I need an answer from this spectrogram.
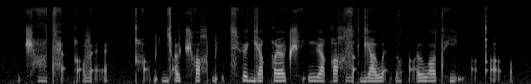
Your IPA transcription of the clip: t͡ʃʰ ɑ̤ tʰ æ̰ q ɑ̰ v æ̰ | qʰ ɑ̰ ɓ ḭ ɟ ɑ̰ ʊ̯ t͡ʃʰ ɔ χ ɓ ḭ t͡sʰ ø ɡʲ ø q y ʊ̯ t͡ʃʰ ḭ ɲ y ə̯ q ɔ χ z ɑ̰ ɡʲ ɑ w æ̰ ɗ ɔ̤ ʔ ɑ̰ ʊ̯ w ɔ tʰ j ḭ ʔ ɑ̰ qʼ ɔ̰ ʔ

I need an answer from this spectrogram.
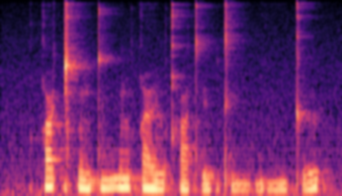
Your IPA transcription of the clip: q ø ǀʰ ɵ n t uː n q iː n qʰ œ tʼ e p tʼ iː ɓ iː kʼ ø

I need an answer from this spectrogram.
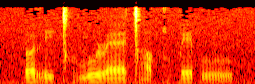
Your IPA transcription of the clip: ɤ r iː ǀʰ ɔ̤ m u ɹ ɛː ɡ͡ǀ aː q ɔ̤ p e p uː

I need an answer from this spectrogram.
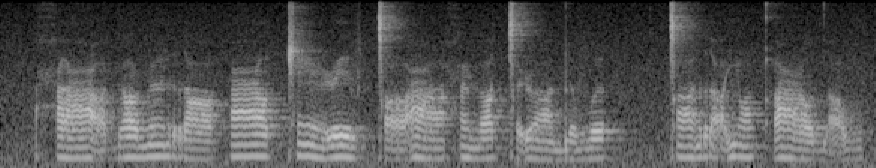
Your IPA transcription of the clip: ħ ɐ˨ ʕ ɑ̰˨ ɡ ɑ˧ ɳ ə̃˦ r ɑ˨ | ʕ ɒ˦ ǁ ẽ˦˨ ɭ e˦˨ v ǀ ɑ̰˦ ʕ ɑ̃˨ ħ ə̃˦˨ ɳ ɑ˦ ǀ ə̰˧ ɭ ɑ̃˨ d ə˨ v ə˦ | ǀ ɑ̃˧ r ɑ̰˦ j ɔ̃˦ qʼ ə˦ ʕ ɔ˨ d ɑ̰˧ v

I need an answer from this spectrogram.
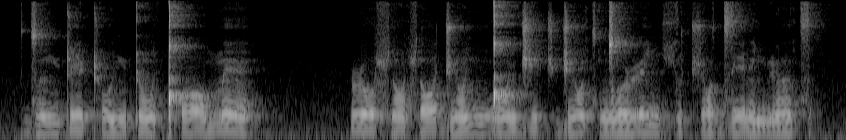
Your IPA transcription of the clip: d͡z õ˧ ɲ ʈ e˧ ʈʰ o˩˧ ɲ ʈ õ˩˧ ǃʰ ɔ˩˧˩ m ɛ̃˥˨ | ɭ o˥˨ ɬ ɾ ɔ̃˩˧˩ ɬ ɾ ɔ˨˥ d͡ʒ ɔ̃˨˥ ɲ ŋ͡ǃ ɔ̃˨˥ d͡ʒ e˨˥ t͡ʃ d͡ʒ ɔ̃˨˥ t͡s ŋ͡ǀ o˩˧ ɭ e˥˨ ɲ ç o˩ t͡ʃ ɔ˩˧ d͡z e˧ ɾ ɛ̃˩ ɲ ɭ ɐ̃˨˥ t͡s

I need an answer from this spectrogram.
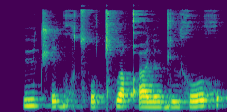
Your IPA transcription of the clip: y t͡ʃʼ e ɡ u x t͡sʼ o ǀʰ u qʼ ø l ø ɡ i l x o x

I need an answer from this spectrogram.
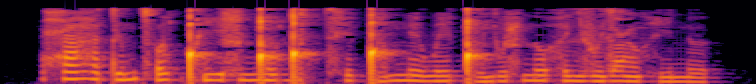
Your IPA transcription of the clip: ħ a ɦ a t ɨ m t͡sʼ o l ǃʼ i ɬ ɨ ŋ͡ǃ o ɡ͡ǃ i t t͡sʰ e ɡ͡ǃ ɐ m n e w e ɡ͡ǃ o j u ɬ n o h ɐ lʲ v u lʲ ʕ ũ h i n ɵ

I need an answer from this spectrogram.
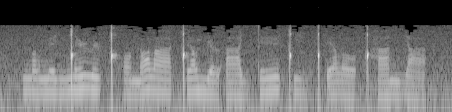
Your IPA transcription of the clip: ŋ ɵ lˠ ŋ ɪː ʎ ŋ͡ǃ ɪ ɭ l ɨ ɭ ǃʰ ɔ n ɾ ɒ lˠ aː ǃ ɪ lˠ nʲ a ɭ ʔ aː ʎ t ɪː ǃ i ʎ ǃʼ e lˠ oː ǃʰ a n ʎ a

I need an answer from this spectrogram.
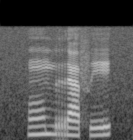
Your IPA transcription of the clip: õ m r a f e

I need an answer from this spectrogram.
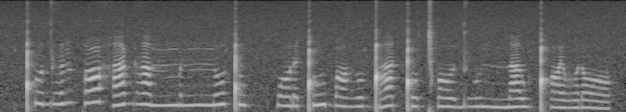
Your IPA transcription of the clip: ǃʰ o dʱ ə ŋ qʷ ɑ h a ɡʱ a mː ə nː o ǃ u pː ɔ ɾ ə ǃ u ɓ ɑ ɦ o ɡ͡ǃ a ǃ o ǀʰ ɔ ʊ̯ dʱ u nː a w ǃʰ ɑ ɪ̯ ʁʷ ə ɾ ɔ

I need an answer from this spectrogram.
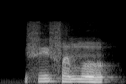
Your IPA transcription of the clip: f y f ə̃ m õ

